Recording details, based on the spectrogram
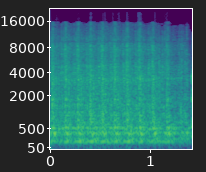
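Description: A hand-crank sewing machine being turned as fast as possible, making a steady, fast, rhythmic mechanical clatter that runs continuously at close range.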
